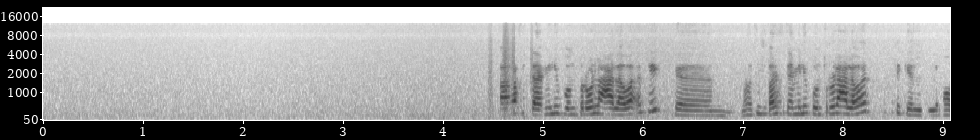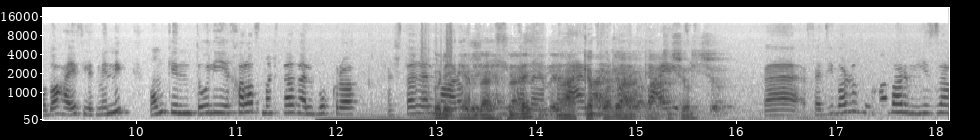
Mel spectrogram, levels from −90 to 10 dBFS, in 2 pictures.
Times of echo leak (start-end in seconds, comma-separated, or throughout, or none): 13.28-14.25, 14.56-16.06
